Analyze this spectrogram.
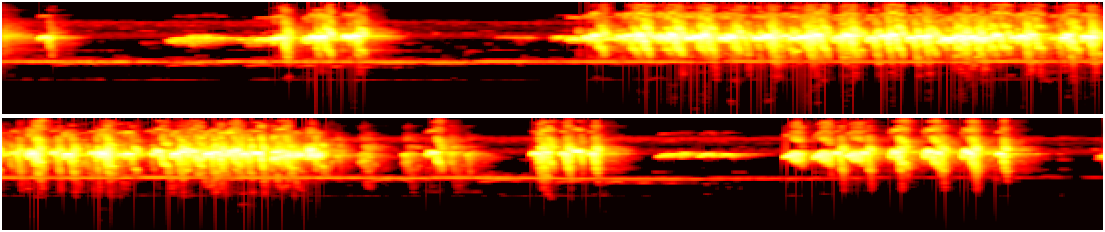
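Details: Blue-crowned hanging parrot, young birds being trained, giving a long run of rapid, piercing high trilled notes that swell into a sustained chatter midway, then break into shorter bursts; a faint constant whine hums beneath.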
